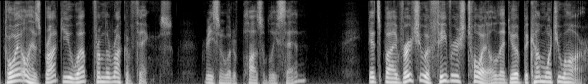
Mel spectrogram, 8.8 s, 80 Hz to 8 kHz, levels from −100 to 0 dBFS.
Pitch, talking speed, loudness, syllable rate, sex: 140 Hz, 190 wpm, -19 LUFS, 5.4 syllables/s, male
